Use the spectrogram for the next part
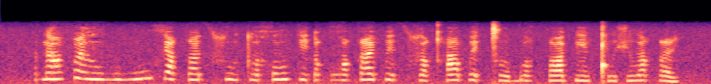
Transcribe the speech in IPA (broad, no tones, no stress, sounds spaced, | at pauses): ɗ ã q ɛ̃ l u v u v u x ɛ q ɯ θ sʷ ɤ tʷ ɛ χ u k e ɗ u q ʁʷ ɛ q e p e θ sʷ i qʰ a p ɛ ǀ ɤ ɓ u ʁ qʷ a pʲ ɛ̃ ǃ ɯ ʃ ɯ q i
